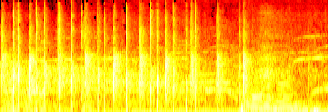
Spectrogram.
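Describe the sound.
A quick, steady run of about a dozen and a half sharp claps in even rhythm, ending abruptly as a voice comes in briefly.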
